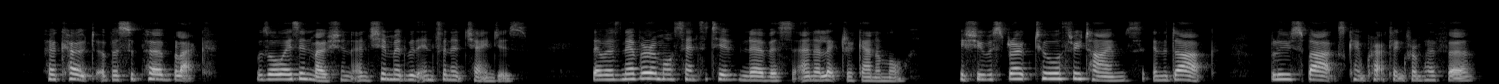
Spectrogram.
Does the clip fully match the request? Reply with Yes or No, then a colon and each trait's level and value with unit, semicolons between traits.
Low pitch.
No: high, 220 Hz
